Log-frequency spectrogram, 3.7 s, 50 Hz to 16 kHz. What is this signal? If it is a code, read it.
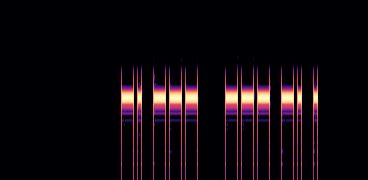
Morse code, heard as a keyed tone, about 30 wpm, 700 Hz. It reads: NO ONE
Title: Sets of 2 Words 30wpm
